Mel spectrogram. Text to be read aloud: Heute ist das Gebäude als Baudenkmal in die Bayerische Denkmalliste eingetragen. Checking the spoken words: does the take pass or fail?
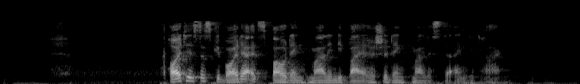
pass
